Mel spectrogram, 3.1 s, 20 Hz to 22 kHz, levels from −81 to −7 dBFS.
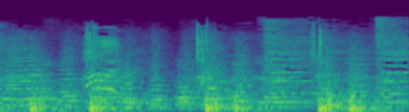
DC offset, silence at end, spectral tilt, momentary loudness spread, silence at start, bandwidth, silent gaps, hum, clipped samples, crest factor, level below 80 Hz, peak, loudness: under 0.1%; 0 s; -4.5 dB/octave; 5 LU; 0 s; 13 kHz; none; none; under 0.1%; 22 dB; -36 dBFS; -2 dBFS; -23 LUFS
